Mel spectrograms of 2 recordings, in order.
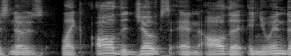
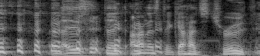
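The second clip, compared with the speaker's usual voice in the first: slow, higher, every word weighed; earnest insistence; 7 semitones higher, much slower than usual. Real, not acted. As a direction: insist it's the honest truth, drawn out. Insisting on sincere praise.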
